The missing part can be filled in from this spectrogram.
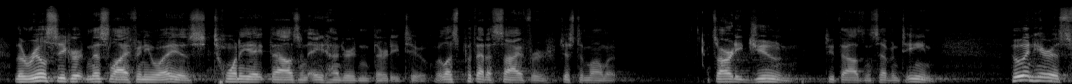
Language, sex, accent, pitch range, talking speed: English, male, American, 105-125 Hz, 145 wpm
